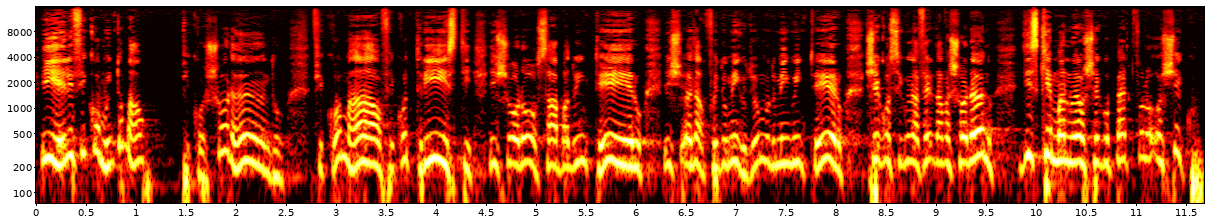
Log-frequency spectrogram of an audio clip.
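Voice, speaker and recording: Man giving a relaxed storytelling talk. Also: high voice, a little fast, hardly any pauses, husky. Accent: Brazilian Portuguese. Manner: storytelling, conversational with asides and repeated words. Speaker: doctor. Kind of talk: spiritist lecture.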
